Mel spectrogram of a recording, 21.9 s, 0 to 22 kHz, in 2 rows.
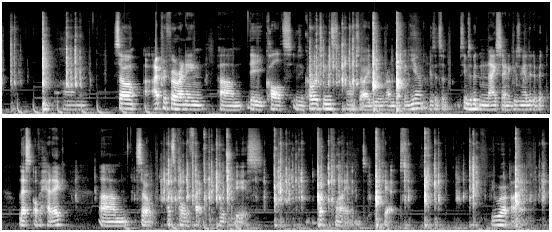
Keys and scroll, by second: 6.6 shift+b, 15.3 shift+o, 16.9 shift+c.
